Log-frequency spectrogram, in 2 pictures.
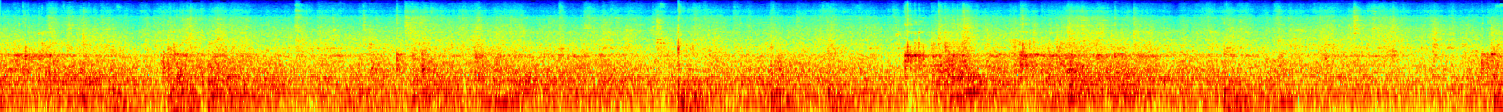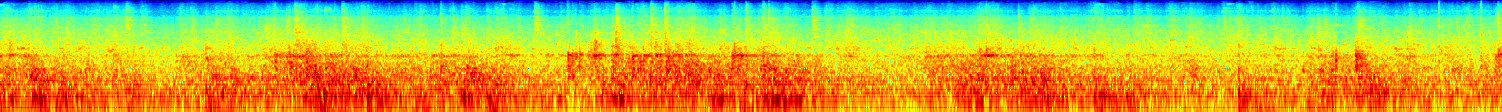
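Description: Bowling alley din from many lanes: balls rolling on the lanes in a continuous rumble, and pins crashing in louder swells of clatter every few seconds.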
